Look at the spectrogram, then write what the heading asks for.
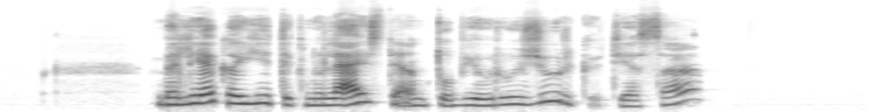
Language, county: Lithuanian, Telšiai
